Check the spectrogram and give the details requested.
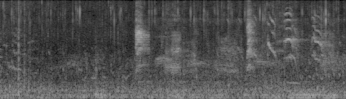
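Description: Indian parrot giving harsh, scratchy squawks and short chirps at irregular intervals, a few rising in pitch, over steady low rumbling background noise.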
